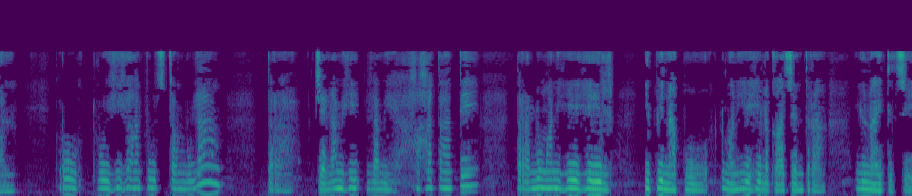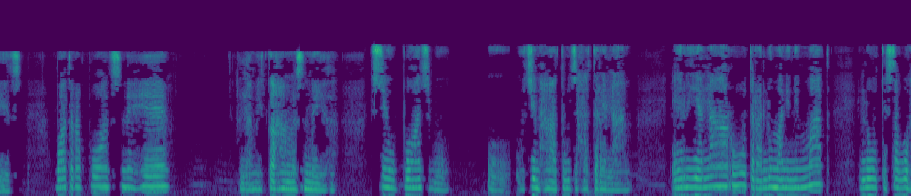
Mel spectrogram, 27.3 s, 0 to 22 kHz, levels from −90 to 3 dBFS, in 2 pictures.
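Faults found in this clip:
Rough, metallic buzz on the speech for the whole clip, level pulsing by about 11 dB at a rate of around 400 Hz. Overlap-add ripple in the frame resynthesis stage: windows overlapped without summing to constant gain, so level dips and swells once per frame.

Dull, band-limited speech throughout. Smeared, swirly artefacts of two different flavours sit on top of each other. Most likely transcoding between lossy codecs, fitting an MP3 32 kbit/s stage followed by AAC-LC 32 kbit/s. The second encoder spends bits re-coding the first one's artefacts and adds its own, and the lower cut-off persists.

From 0.00 s to 19.15 s the speech is slow, draggy and deep, pitched down by about two semitones at 0.893× speed. Normal rate resumes just before "sia u". This is a section at the wrong speed, with pitch and tempo shifted together, likely from a player or editor applying the wrong clock to that segment.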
